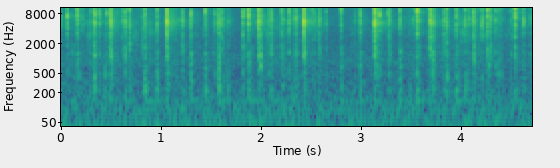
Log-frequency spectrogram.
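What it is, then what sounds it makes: Laptop keyboard with plastic keys. Long purple nails and fingertips type quickly on the black plastic keys of a silver aluminum MacBook Pro laptop keyboard. It makes a steady run of short, dry, bright clicks and taps with almost no ring and very little low end.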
